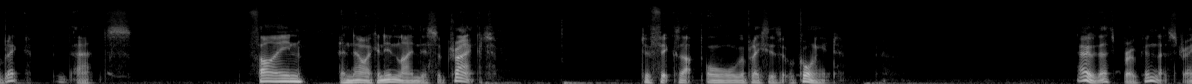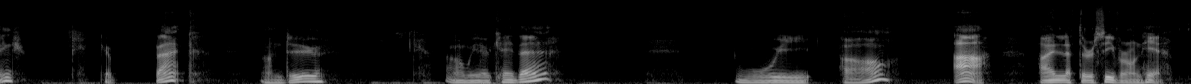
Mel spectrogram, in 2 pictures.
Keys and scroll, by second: 0.3 ctrl+r, 6.0 alt+super+n, 8.6 ctrl+r, 14.1 super+[, 16.7 ctrl+r.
